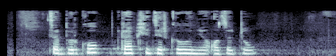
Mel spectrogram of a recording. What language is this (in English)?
Abkhazian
